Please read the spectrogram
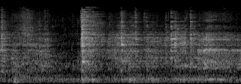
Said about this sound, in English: I've just been starting the day just kind of hoping to just get a good chunk of these dishes kind of washed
